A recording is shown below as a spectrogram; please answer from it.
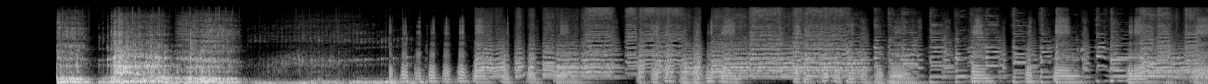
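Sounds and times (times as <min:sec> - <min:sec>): loud rough roar: 0:00.6 - 0:04.3.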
